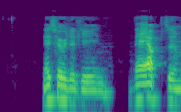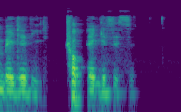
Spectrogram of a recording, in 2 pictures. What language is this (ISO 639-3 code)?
tur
